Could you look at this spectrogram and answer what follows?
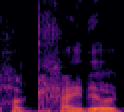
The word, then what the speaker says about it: Hokkaido: Pepper bacon, rich cheese, Hokkaido cheese. Am I pronouncing that correctly, Bill Mann? – You got it. – Hokkaido cheese.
